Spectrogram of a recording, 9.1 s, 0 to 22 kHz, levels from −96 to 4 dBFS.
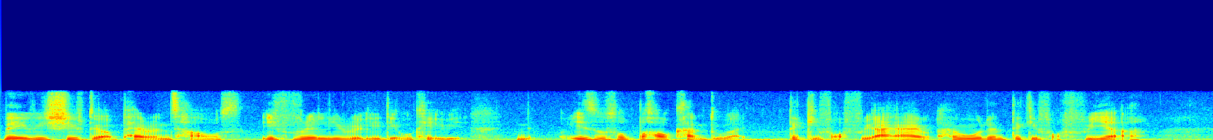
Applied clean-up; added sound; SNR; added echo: none; Bird; 14 dB; none.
